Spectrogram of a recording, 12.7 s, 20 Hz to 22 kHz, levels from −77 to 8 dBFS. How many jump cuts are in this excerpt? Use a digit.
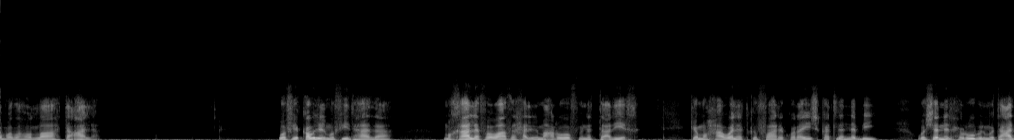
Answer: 0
